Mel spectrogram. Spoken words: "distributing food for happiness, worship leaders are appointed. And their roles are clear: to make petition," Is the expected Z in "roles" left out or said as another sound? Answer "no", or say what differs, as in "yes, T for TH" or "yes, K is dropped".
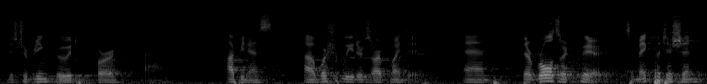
no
